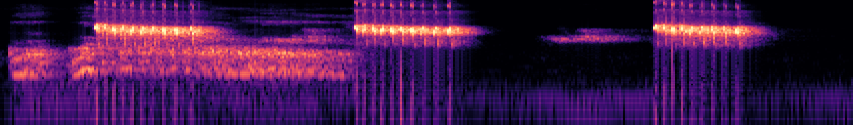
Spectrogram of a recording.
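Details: Long trill of a female Ashy prinia, used as a tutor for young birds: loud buzzy pulsed trills repeat, each preceded by a soft lower note, while another broader, lower chattering sound overlaps the first phrase.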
